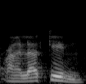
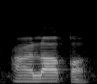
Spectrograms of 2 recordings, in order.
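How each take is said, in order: First: The word ends with a full -in ending. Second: The word ends on a stopped, bouncing q. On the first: The speaker calls it wrong. "kita tak baca alakin" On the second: The speaker calls it right. "kita baca dia dengan mematikan huruf qaf"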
